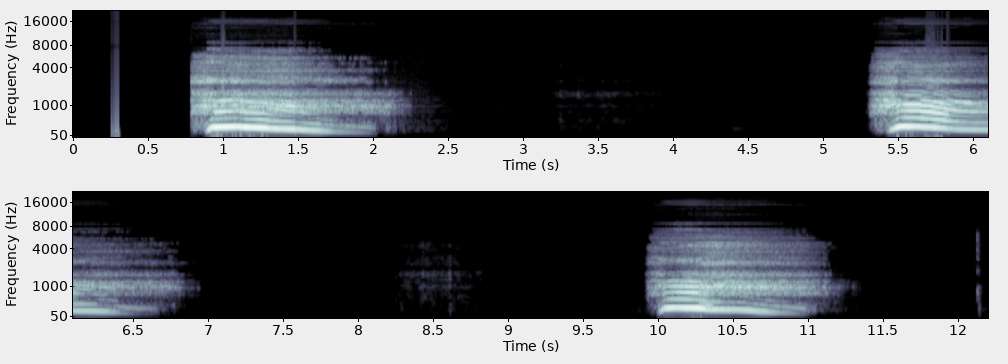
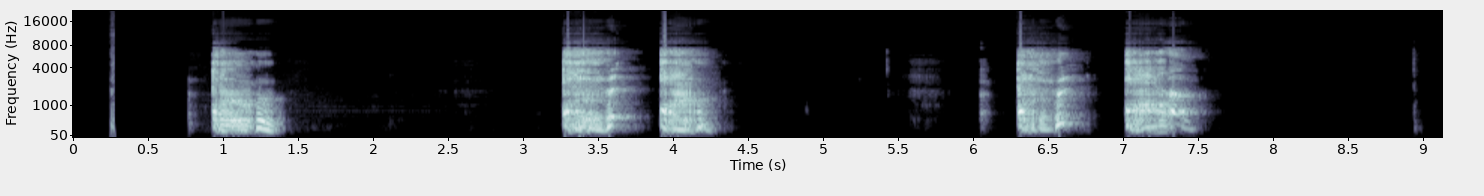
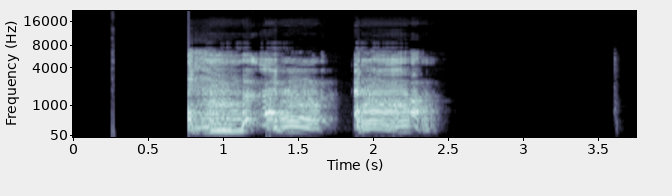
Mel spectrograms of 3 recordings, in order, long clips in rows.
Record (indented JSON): {
  "exhalation_length": "12.2 s",
  "exhalation_amplitude": 30505,
  "exhalation_signal_mean_std_ratio": 0.38,
  "three_cough_length": "9.1 s",
  "three_cough_amplitude": 32767,
  "three_cough_signal_mean_std_ratio": 0.36,
  "cough_length": "3.8 s",
  "cough_amplitude": 29133,
  "cough_signal_mean_std_ratio": 0.51,
  "survey_phase": "alpha (2021-03-01 to 2021-08-12)",
  "age": "65+",
  "gender": "Female",
  "wearing_mask": "No",
  "symptom_change_to_sense_of_smell_or_taste": true,
  "symptom_loss_of_taste": true,
  "smoker_status": "Never smoked",
  "respiratory_condition_asthma": false,
  "respiratory_condition_other": true,
  "recruitment_source": "REACT",
  "submission_delay": "2 days",
  "covid_test_result": "Negative",
  "covid_test_method": "RT-qPCR"
}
